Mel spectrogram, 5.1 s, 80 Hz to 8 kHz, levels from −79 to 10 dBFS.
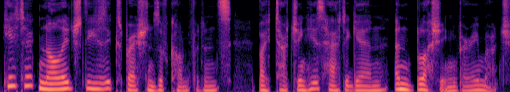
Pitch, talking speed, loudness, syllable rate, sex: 165 Hz, 175 wpm, -18 LUFS, 5.9 syllables/s, female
